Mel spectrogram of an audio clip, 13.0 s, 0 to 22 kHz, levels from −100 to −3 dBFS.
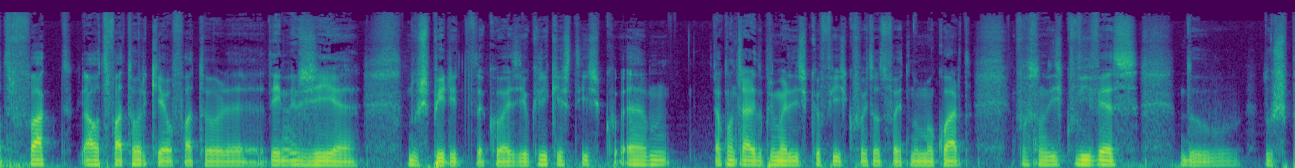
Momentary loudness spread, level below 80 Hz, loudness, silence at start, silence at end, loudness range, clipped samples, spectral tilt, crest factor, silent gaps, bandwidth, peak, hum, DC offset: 12 LU; -38 dBFS; -23 LUFS; 0 s; 0.05 s; 2 LU; under 0.1%; -7 dB/octave; 18 dB; none; 16 kHz; -4 dBFS; none; under 0.1%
